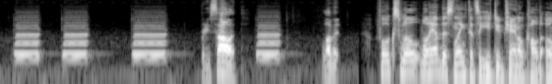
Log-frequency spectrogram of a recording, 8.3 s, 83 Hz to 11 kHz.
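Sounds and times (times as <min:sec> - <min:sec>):
Acura sports car horn honking: 0:00.0 - 0:02.8, 0:03.8 - 0:04.4
speech: 0:03.1 - 0:03.7, 0:04.8 - 0:08.2.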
